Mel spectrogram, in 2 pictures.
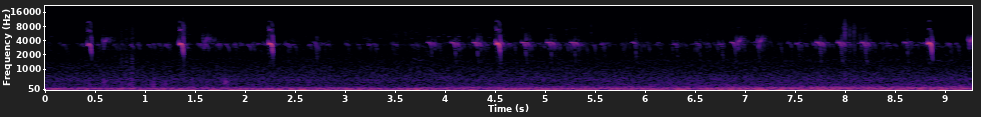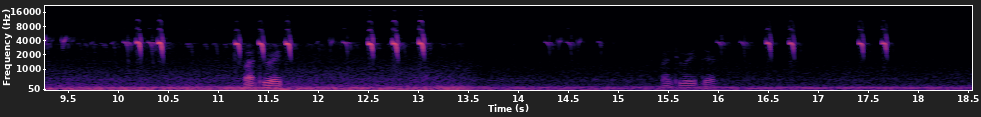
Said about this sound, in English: And the flock is taking off, leaving some birds in the net.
